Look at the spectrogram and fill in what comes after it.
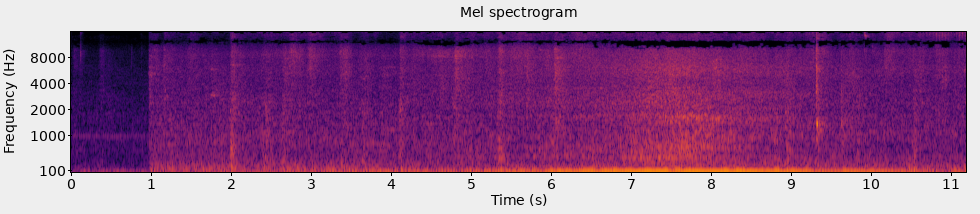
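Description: Steady low rumble of a moving passenger train heard from inside the coach, starting abruptly about a second in and swelling to its loudest around the middle, with a few sharp clicks over it.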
